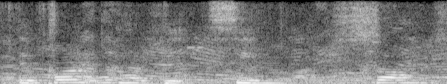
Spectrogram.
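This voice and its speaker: A woman's voice: fairly high pitch, steady tone, unhurried, crowd noise. A young woman from Spain with a Spanish accent, giving live commentary as a tour guide on a river cruise boat, friendly and lightly joking.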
